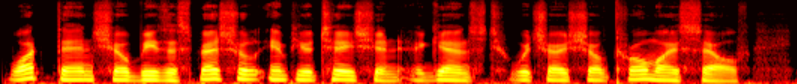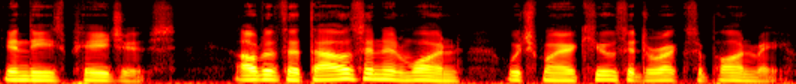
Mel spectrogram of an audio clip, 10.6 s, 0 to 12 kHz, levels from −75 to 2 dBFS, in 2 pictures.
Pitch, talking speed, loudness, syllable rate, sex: 120 Hz, 160 wpm, -19 LUFS, 4.6 syllables/s, male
